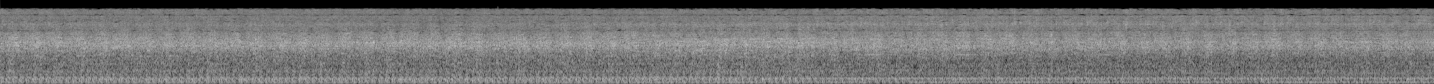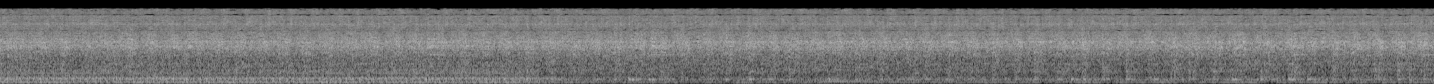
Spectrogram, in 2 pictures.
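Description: Rotary bottle-cap slitting and folding machine running: a loud, steady hiss with a low mechanical hum beneath it. The hum drops away about two-thirds of the way through, leaving the hiss.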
